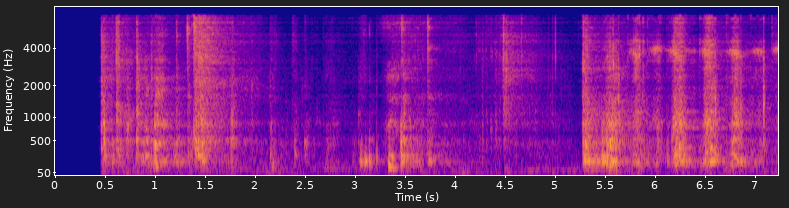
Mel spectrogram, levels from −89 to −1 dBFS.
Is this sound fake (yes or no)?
yes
